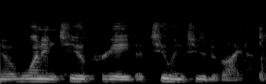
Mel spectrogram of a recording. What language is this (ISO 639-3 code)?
eng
